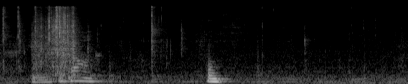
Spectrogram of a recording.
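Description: A young man crunches on a snack.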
